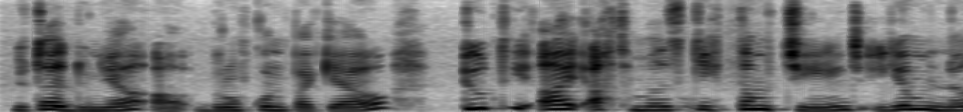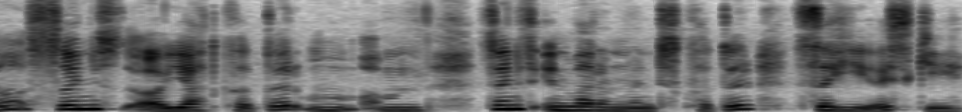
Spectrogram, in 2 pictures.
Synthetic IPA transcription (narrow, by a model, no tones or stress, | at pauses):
jut̪ad̪unijaʔbɾõːkonpɐkʲaː | t̪jut̪iʔaːjʔat̪ʰmɐnzkẽɦt̪ɐmt͡ʃẽːnd͡ʒjɐmnɐsənisjaːt̪ʰkʰət̪əɾ | sənisinʋaːjɾɐnmeɳʈskʰət̪əɾsɐɦiəsʲkẽ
